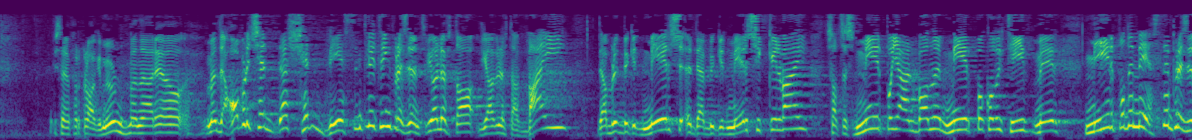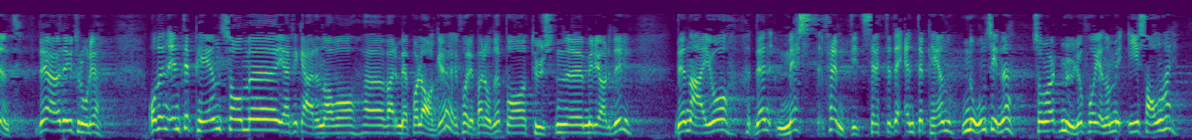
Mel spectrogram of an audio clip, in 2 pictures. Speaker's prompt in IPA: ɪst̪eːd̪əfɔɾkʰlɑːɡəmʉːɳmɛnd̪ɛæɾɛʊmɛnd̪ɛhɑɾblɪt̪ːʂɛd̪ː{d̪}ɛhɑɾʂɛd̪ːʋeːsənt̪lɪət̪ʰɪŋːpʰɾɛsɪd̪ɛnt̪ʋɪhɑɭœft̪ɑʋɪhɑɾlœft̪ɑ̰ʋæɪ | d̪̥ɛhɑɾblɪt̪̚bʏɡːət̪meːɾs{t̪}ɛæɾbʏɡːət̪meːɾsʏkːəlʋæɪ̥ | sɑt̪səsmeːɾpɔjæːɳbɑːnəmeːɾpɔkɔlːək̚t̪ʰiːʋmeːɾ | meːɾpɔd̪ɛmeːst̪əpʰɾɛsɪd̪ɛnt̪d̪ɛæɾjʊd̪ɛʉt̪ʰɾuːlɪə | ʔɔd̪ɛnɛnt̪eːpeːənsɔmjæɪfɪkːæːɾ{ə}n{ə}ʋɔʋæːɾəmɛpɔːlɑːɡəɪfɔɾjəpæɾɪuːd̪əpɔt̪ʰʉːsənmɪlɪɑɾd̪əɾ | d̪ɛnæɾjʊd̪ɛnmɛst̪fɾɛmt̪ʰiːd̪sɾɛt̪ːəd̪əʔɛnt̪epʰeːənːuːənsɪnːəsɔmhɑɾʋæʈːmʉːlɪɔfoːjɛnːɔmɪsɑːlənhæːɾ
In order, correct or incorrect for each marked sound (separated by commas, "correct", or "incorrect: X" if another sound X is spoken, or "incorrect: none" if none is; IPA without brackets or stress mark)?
correct, incorrect: d̪, correct, incorrect: ɑ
